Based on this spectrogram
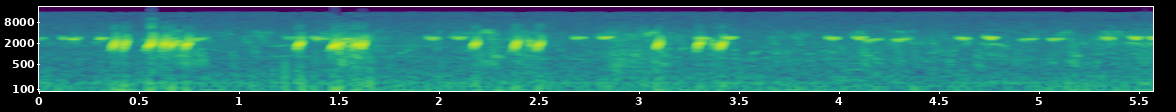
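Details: Quail call used for hunting quail, batair: short, high chirping notes in tight clusters, about one cluster a second, with a few harsher, rasping bursts mixed in over a faint background hiss.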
